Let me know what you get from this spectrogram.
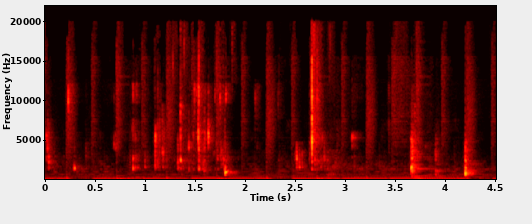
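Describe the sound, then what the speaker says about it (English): Cream poured into melted butter in a medium saucepan for a bourbon caramel sauce makes soft dripping, splashing liquid sounds over steady background music. "and then you're gonna add in cream"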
